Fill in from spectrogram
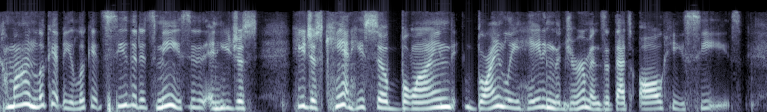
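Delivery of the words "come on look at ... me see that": imitated scream, urgent and pleading. Retelling a film character screaming at the pilot he shot down: imitating a scream. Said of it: "moving his head around and screaming".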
